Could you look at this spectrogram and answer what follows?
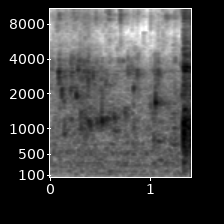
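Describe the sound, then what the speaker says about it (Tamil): Water is poured out of a stone mortar after washing it, first as a faint trickle and drip, then ending in a short, louder splash. "அந்த தண்ணியை ஊற்றிடுவோம்."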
